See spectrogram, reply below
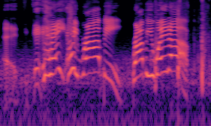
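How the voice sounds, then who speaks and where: A sassy modern young woman played by an actress in a comic radio sci-fi play. Her high voice is bright and swoops around, full of sarcasm and slang, with faint noise behind it. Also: sing-song, unhurried, heavily acted. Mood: calling out. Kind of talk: comedic radio drama acting.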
